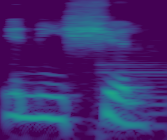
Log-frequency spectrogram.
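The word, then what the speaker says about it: initial: टी के बाद IA, IE, IO आएगा तो टी का उच्चारण श हो जाएगा। INI TIAL इनिशियल शुरुआती, PARTIAL पार्शियल आंशिक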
